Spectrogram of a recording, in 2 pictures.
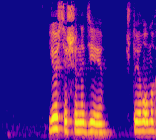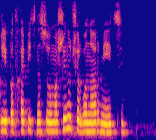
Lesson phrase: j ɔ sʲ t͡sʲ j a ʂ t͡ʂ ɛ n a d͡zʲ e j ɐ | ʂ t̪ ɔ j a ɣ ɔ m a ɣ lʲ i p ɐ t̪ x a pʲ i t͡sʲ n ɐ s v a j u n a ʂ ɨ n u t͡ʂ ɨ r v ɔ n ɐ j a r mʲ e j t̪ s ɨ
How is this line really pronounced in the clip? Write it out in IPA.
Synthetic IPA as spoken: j ɔ sʲ t͡sʲ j a ʂ t͡ʂ ɛ n a d͡zʲ e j ɐ | ʂ t̪ ɔ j a ɣ ɔ m a ɣ lʲ i p ɐ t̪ x a pʲ i t͡sʲ n ɐ s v a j u m a ʂ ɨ n u t͡ʂ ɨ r v ɔ n ɐ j a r mʲ e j t̪ s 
